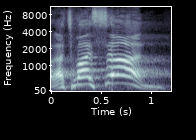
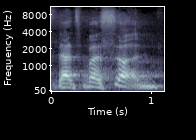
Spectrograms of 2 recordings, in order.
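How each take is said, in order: First: High, loud, drawn-out cheer; proud shout from the stands. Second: Fond declaration. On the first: Father cheering his athlete son from the stands, loud and proud. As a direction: yell it out like a proud dad at a game. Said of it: "they would hear me cry out". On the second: God speaking to Jesus, slow tender pride. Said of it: "that's what God is saying here to Jesus". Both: Retold or imitated.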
